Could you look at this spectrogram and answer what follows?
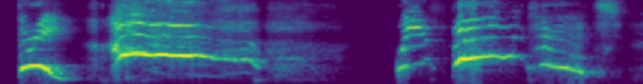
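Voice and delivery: very high, loud joyful shout; excited shout. Pretend. Found the hidden duck with the kids, high excited shout. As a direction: cheer as if you found treasure.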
